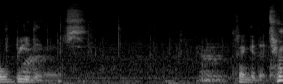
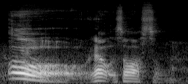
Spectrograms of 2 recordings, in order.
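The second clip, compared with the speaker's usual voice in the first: excited; 2 semitones higher, 12 dB louder, slower than usual. Real, not acted. Reacting to big move.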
